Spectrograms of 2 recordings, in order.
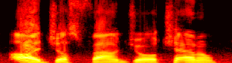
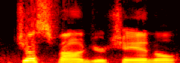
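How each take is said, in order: First: It is said in a British accent. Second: It is said in her normal accent.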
